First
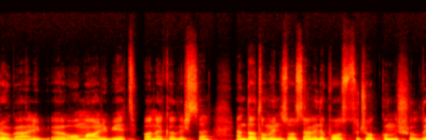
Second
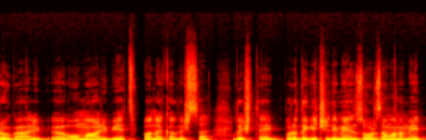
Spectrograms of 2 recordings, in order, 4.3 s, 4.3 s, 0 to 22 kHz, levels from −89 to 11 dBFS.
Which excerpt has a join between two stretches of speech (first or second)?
second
